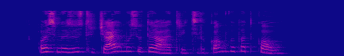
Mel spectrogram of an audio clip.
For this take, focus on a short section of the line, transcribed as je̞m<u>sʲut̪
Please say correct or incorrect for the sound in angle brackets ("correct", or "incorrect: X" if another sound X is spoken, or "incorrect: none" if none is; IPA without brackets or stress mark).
incorrect: ɔ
